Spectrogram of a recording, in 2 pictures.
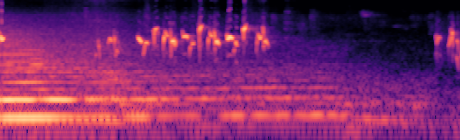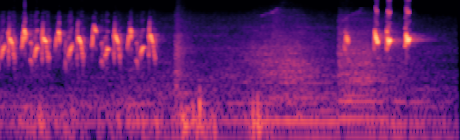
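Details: Breeding female yellow-vented bulbul calling to attract males: a low droning hum at first, then two long bursts of rapid, bubbly chattering notes, and finally a few sharp ringing notes near the end.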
